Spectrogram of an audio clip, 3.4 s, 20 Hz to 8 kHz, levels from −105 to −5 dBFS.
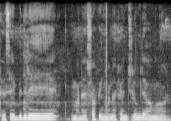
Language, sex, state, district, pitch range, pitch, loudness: Chakma, male, Tripura, Dhalai, 115-130 Hz, 125 Hz, -16 LUFS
